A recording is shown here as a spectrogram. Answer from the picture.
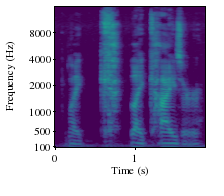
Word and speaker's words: Caesar: from Caesar, just like Kaiser. In fact, I believe actually in Latin that's supposed to be a hard sound, like Kaiser, like Julius Kaiser.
